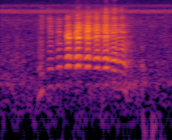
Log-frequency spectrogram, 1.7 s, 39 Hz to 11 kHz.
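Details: Young goat separated from the herd on a hillside grazing pasture at a Japanese goat farm, September 2023, giving a single strained, wavering bleat lasting about one second over a quiet background.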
